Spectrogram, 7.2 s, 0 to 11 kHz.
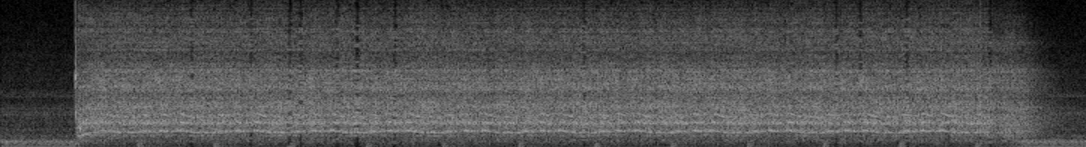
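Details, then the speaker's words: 1996 Suzuki GSF600 Bandit that sat 14 years, wiring fixed and carbs cleaned, compression gauge in cylinder 4: starter spins the engine fast and evenly with no compression chuffs, reading nothing. Owner suspects stuck rings from sitting; no compression. "compression gauge it's hooked in number four let's see what we got we ain't got nothing there that ain't good"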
